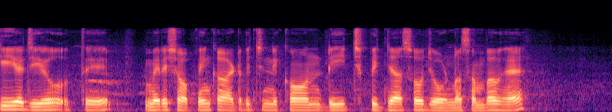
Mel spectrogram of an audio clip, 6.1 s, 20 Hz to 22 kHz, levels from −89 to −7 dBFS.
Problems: none marked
